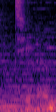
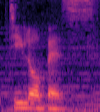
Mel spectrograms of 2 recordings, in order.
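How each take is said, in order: First: The name is said the plain English way. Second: The name is said the Spanish way. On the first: "like soaps"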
